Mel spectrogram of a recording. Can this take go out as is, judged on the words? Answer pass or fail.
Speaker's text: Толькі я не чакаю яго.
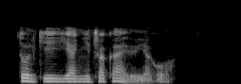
pass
